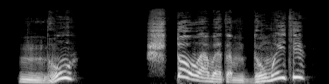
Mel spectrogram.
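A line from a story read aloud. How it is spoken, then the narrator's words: Showman-like exclamation. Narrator (Russian): воскликнул детектив с видом балаганного зазывалы, желающего привлечь внимание публики к выступлению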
